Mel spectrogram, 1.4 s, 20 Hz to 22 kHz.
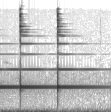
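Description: A glass holding even less water than before, after more water has been removed, is tapped twice. Each tap brings out a clear, sustained ring pitched near 920 Hz with faint bright overtones. The ring, now at a different pitch, carries on steadily between and after the taps.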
